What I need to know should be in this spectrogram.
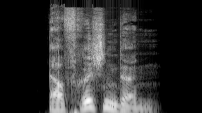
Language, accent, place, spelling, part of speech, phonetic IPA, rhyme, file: German, Germany, Berlin, erfrischenden, adjective, [ɛɐ̯ˈfʁɪʃn̩dən], -ɪʃn̩dən, De-erfrischenden.ogg
- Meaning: inflection of erfrischend: 1. strong genitive masculine/neuter singular 2. weak/mixed genitive/dative all-gender singular 3. strong/weak/mixed accusative masculine singular 4. strong dative plural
